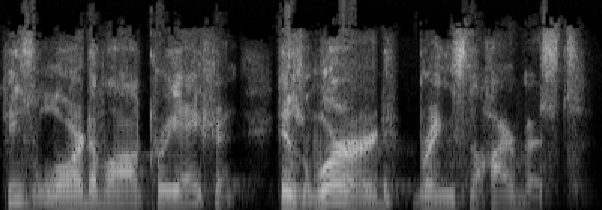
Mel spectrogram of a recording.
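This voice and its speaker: A man preaching a sermon in a conversational, animated way, acting out the voices of the people he quotes. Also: a little high, slow. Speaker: pastor.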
